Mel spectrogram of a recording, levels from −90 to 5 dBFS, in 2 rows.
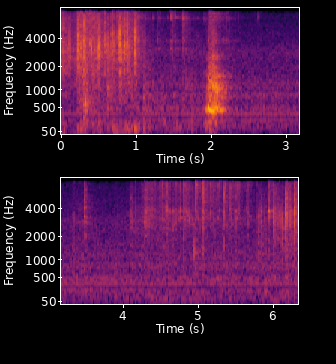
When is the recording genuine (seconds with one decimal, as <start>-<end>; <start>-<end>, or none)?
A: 1.0-3.9; 4.9-6.3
